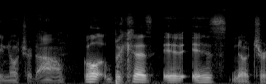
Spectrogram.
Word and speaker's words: Notre Dame: Americans pronounce the school Notre Dame. Notre Dame. They pronounce the place Notre Dame.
